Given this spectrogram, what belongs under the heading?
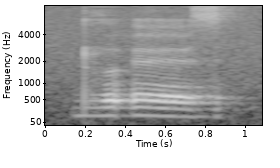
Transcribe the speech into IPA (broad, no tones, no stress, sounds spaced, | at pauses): ɖʱ ə ʔ ɛː z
